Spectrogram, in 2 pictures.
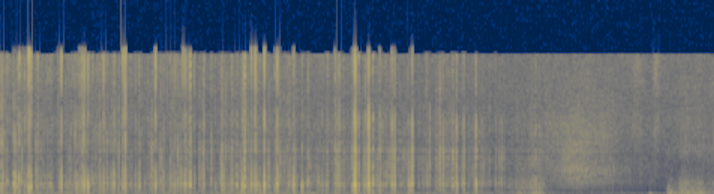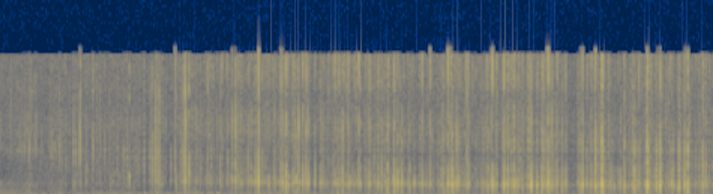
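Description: Long nails and fingertips quickly scratch a pink foam windscreen on a condenser microphone. The result is a dense, crackling, rain-like rustle with a deep muffled rumble underneath. It eases briefly near the middle, then resumes as steady, busy scratching.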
